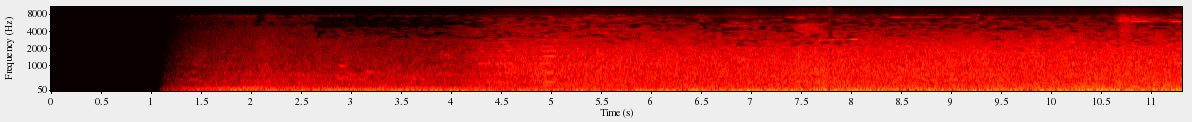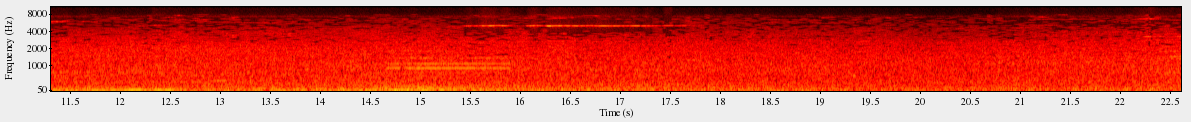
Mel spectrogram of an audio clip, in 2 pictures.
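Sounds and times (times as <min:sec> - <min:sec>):
traffic: 0:01.1 - 0:22.5.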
